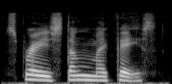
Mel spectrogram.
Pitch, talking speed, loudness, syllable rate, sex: 195 Hz, 140 wpm, -15 LUFS, 2.6 syllables/s, female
